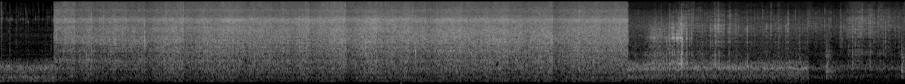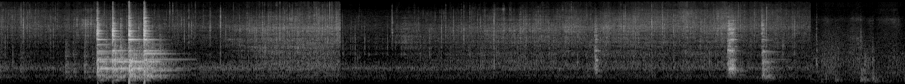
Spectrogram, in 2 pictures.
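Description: Sausage and potatoes fry in a pan at a truck campsite, a loud steady sizzle that drops lower after a few seconds, broken by clanking stirring and scraping.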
